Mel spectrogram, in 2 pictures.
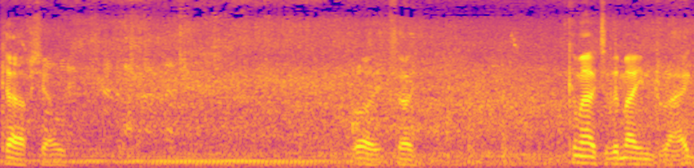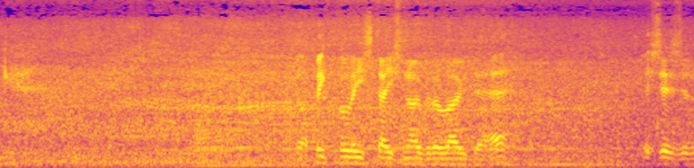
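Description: Vehicle engines hum as traffic passes along a street.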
